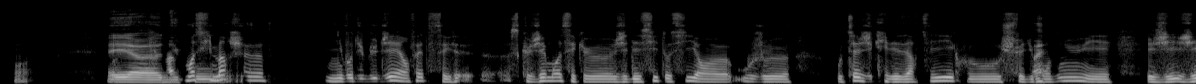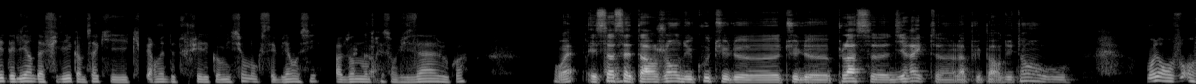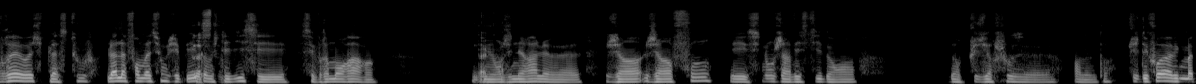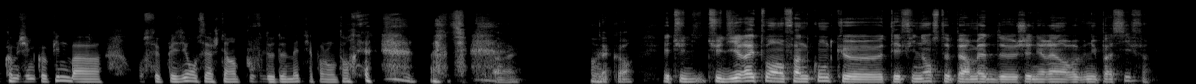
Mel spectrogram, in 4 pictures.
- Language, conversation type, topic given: French, unstructured, Comment gères-tu ton budget chaque mois ?
- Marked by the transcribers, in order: laugh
